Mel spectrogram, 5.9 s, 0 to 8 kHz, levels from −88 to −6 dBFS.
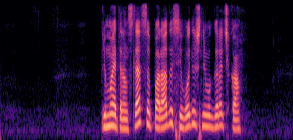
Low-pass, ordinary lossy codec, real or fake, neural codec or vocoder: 7.2 kHz; none; real; none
